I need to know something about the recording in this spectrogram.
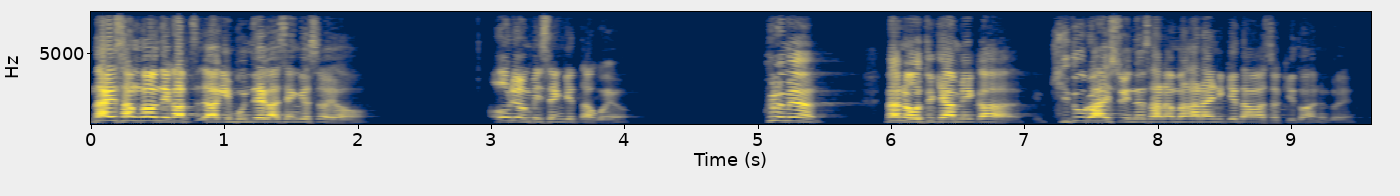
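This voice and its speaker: A male pastor preaching a sermon in a church, acting out anguished prayers in a voice that jumps higher. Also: animated, fast talker, a bit bright. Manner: acts out anguished prayers in a high voice. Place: church sanctuary.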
